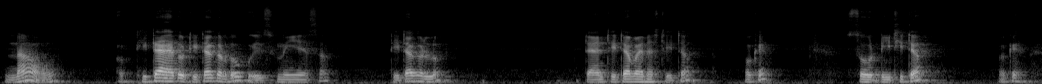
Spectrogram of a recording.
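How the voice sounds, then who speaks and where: A man's voice: medium pitch, gravelly, a bit bright, echoey room. A man tutoring math, solving exam problems aloud, thinking through steps and correcting himself.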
